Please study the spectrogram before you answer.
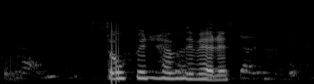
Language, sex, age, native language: Icelandic, female, 10, Icelandic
